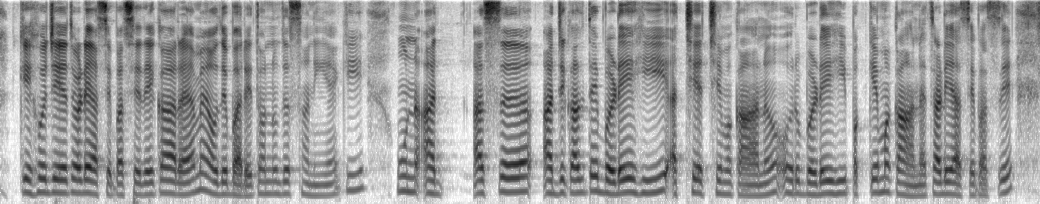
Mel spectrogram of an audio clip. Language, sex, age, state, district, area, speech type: Dogri, female, 45-60, Jammu and Kashmir, Samba, rural, spontaneous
